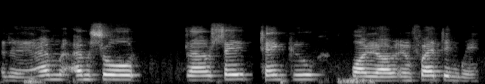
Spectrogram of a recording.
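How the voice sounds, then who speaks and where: A woman with an Indonesian accent speaks as a guest in an online interview. She stops and restarts often, filling her gaps with "um" and "you know," in a voice of ordinary pitch. The audio is muffled and lo-fi, like a video call. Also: fairly even intonation, a little slow. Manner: hesitant, many fillers and restarts.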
